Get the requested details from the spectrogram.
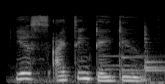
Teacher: she uses a full rising tone appropriately to indicate that she doesn't really know or is unsure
